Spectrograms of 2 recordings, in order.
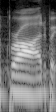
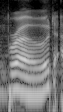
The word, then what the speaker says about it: Broad: It's spelled like the Broad, but you're supposed to say the Broad.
